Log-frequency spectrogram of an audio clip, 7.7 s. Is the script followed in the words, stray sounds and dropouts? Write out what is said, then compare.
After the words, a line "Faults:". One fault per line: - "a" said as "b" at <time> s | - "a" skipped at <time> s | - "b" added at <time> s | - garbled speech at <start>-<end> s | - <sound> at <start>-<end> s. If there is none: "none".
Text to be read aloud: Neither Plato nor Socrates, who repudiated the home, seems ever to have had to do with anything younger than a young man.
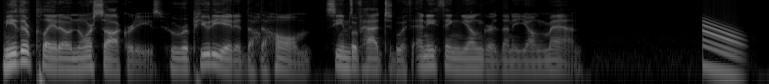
Neither Plato nor Socrates, who repudiated the the home, seems have had to with anything younger than a young man.
Faults:
- "the" added at 2.6 s
- "ever to" skipped at 3.5 s
- "do" skipped at 3.9 s
- chirp at 7.0-7.5 s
